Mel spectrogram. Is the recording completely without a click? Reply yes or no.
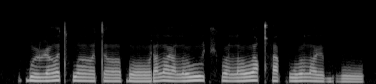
yes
